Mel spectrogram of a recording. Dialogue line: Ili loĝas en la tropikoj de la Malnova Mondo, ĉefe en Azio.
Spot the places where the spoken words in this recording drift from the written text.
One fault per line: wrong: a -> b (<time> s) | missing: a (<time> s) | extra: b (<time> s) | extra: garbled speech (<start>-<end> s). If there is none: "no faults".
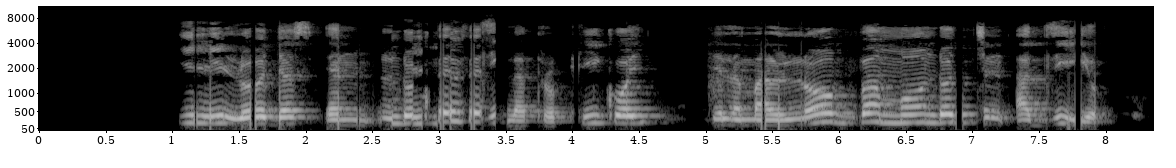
extra: garbled speech (2.6-3.5 s)
missing: ĉefe (6.9 s)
